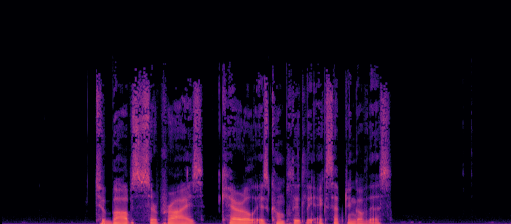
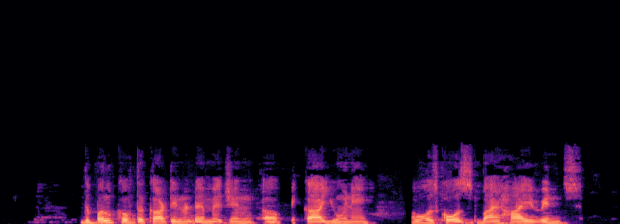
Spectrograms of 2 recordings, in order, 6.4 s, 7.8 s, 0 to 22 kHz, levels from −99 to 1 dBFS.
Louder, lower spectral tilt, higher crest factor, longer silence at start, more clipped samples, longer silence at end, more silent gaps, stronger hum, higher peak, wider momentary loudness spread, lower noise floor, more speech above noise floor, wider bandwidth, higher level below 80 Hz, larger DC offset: second, -35 LUFS vs -19 LUFS; second, -5.5 dB/octave vs -7.5 dB/octave; about the same, 20 dB vs 18 dB; first, 1.2 s vs 1 s; neither; first, 1.5 s vs 0.55 s; second, none vs 5.07-5.14 s; neither; second, -16 dBFS vs -2 dBFS; about the same, 10 LU vs 10 LU; first, -73 dBFS vs -57 dBFS; about the same, 39 dB vs 38 dB; first, 15.5 kHz vs 7.4 kHz; first, -56 dBFS vs -62 dBFS; neither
